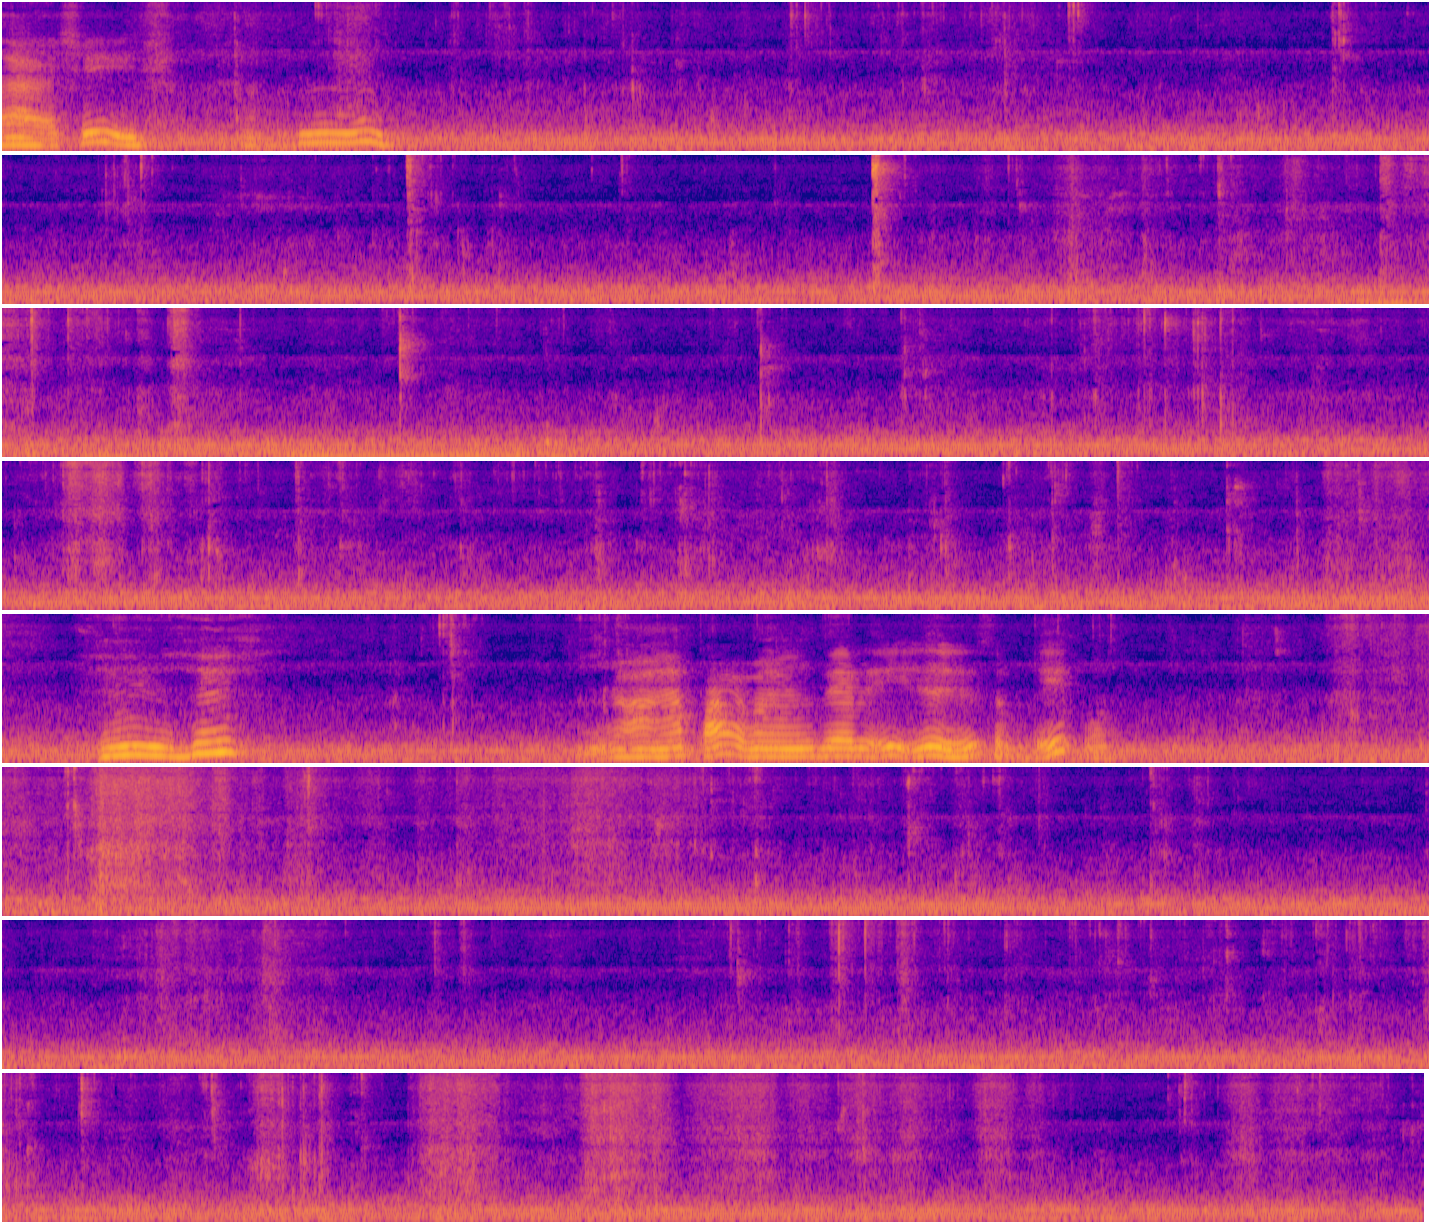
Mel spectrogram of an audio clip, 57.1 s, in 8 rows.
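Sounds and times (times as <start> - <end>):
steady low hum: 0.0 - 57.0
chewing and wet mouth noises: 1.2 - 28.5, 30.4 - 31.4, 34.0 - 45.4, 46.1 - 52.3, 54.0 - 57.0.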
